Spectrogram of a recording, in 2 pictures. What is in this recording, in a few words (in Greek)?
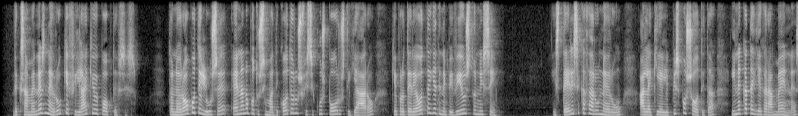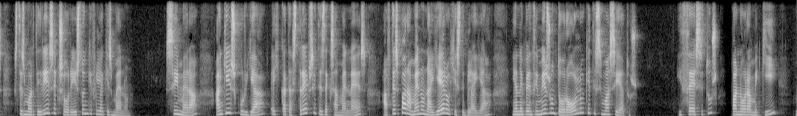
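Δεξαμενές Νερού, Ηχητική ξενάγηση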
